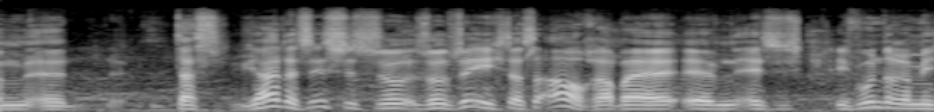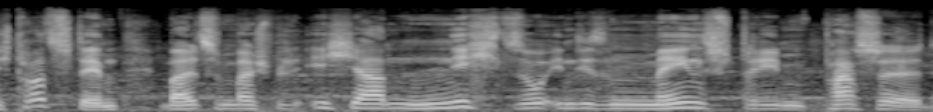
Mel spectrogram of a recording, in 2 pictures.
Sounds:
Speech

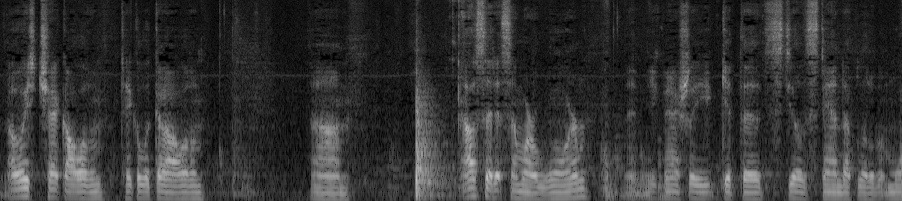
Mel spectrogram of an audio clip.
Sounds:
outside, urban or man-made, Speech

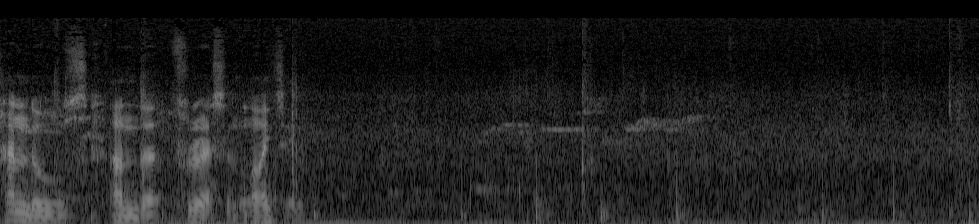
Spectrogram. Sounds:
Speech

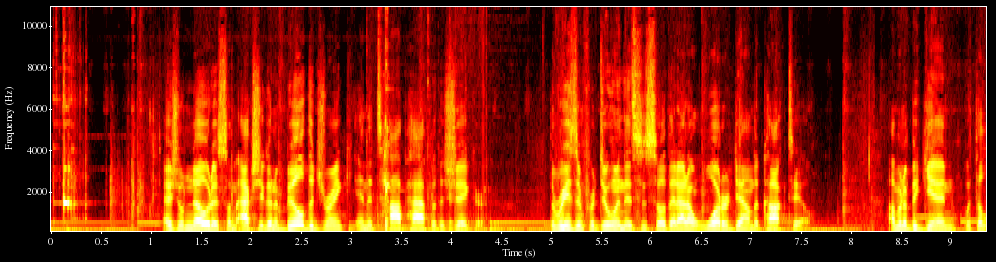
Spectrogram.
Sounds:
Music, Speech

